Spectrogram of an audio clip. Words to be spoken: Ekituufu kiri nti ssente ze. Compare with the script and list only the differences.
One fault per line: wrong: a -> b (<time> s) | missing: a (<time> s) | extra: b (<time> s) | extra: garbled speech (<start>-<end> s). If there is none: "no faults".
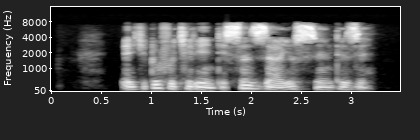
extra: sazzaayo (1.8 s)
